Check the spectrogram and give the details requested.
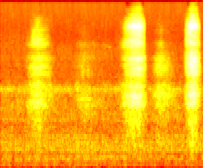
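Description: Short hissing bursts of air through the nose and mouth over steady background noise, stifled sneezes held back rather than fully released.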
